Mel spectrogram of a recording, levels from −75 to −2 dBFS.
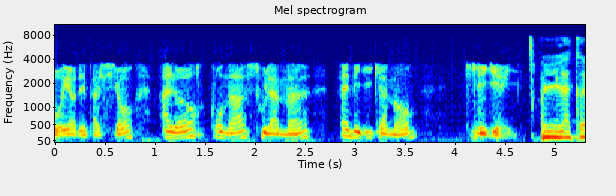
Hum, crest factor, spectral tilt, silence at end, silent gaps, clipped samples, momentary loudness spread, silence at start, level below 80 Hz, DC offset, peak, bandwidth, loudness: none; 16 dB; -6 dB/octave; 0 s; none; under 0.1%; 9 LU; 0 s; -48 dBFS; under 0.1%; -6 dBFS; 8 kHz; -23 LUFS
